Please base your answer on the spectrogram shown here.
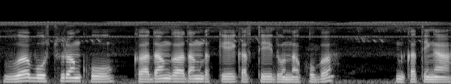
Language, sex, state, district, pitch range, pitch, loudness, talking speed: Garo, male, Meghalaya, South Garo Hills, 115-135 Hz, 125 Hz, -16 LUFS, 105 wpm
